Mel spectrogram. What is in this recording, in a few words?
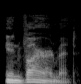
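"environment", English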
